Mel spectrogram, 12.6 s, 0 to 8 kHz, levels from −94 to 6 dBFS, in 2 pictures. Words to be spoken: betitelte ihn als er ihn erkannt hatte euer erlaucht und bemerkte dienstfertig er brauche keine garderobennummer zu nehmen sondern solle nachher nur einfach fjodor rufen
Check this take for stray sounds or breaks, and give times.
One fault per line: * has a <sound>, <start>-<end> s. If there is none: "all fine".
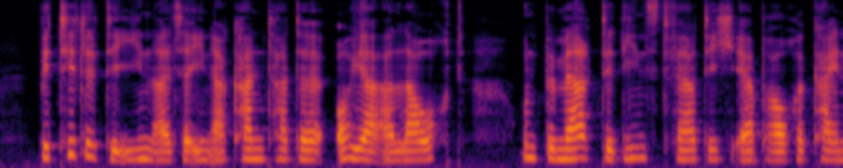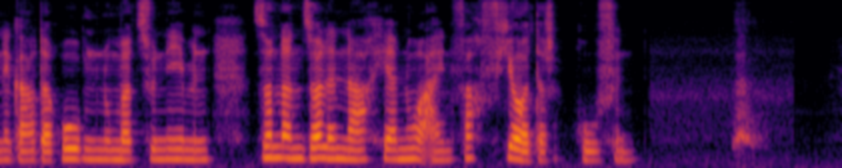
* has a bark, 11.8-12.1 s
